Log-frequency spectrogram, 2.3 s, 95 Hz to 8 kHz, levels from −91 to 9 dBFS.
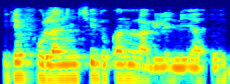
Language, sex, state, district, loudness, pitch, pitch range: Marathi, male, Maharashtra, Nagpur, -20 LUFS, 135 Hz, 115-135 Hz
